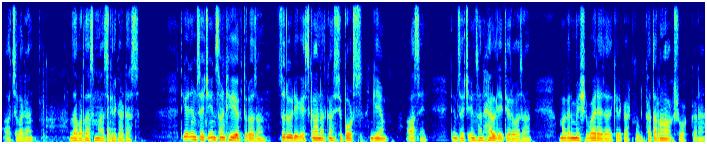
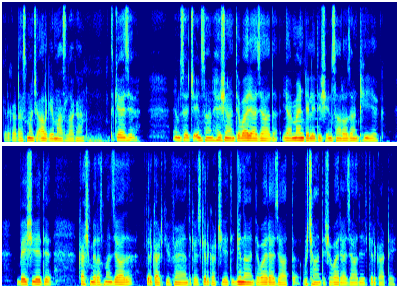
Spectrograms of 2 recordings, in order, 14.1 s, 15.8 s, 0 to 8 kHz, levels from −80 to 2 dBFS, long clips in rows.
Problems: none marked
